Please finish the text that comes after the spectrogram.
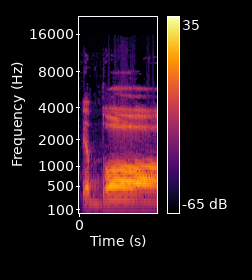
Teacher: شدة الضاد، شدد اللام، المد 6 حركات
